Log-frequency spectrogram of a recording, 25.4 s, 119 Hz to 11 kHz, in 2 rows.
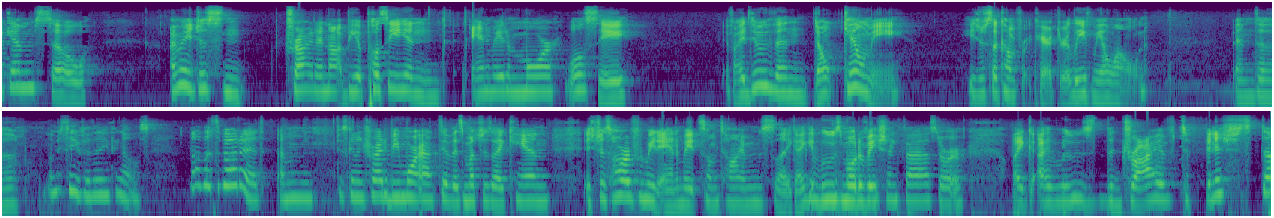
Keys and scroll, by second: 3.8 ctrl+z, 7.0 ctrl+z, 7.8 ctrl+shift+z, 8.0 ctrl+y, 9.1 ctrl+z, 19.7 ctrl+z, 23.8 ctrl+z.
